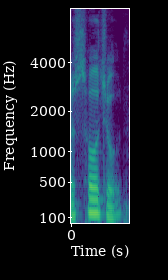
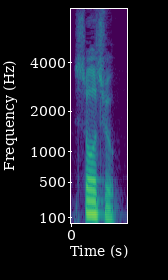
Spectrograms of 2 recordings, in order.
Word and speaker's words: 소주: 那么这个单词其实第一个字，第一个字正确读法呢是 소，松音，对吧， 소 주，所以它的标准发音呢是 소 주，但是呢生活当中一般呢读作紧音 소 주。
